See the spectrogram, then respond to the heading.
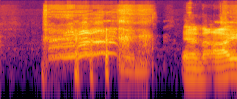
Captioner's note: laughing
